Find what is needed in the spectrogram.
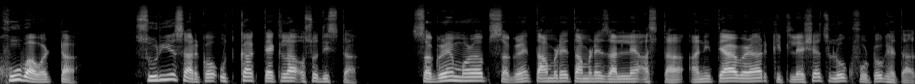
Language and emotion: Goan Konkani, neutral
